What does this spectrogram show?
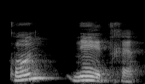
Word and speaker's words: connaître: الأ إي بيتنطق إي فبينطق connaître.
